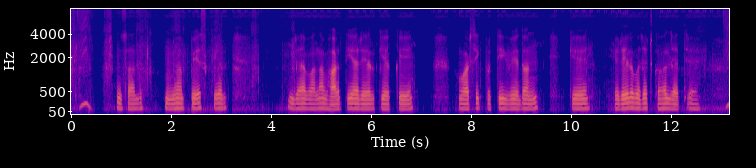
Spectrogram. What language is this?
Maithili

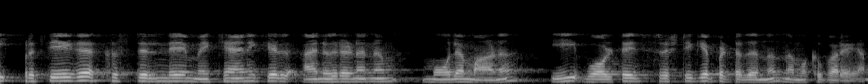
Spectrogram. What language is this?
Malayalam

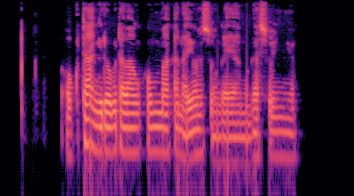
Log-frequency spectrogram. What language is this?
Ganda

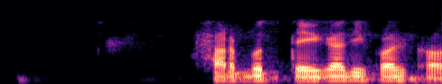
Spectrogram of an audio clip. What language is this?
Italian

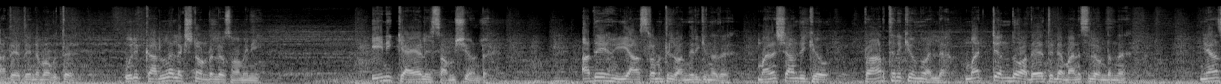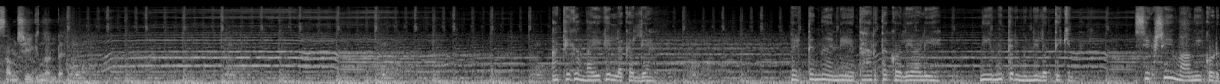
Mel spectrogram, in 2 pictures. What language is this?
Indonesian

